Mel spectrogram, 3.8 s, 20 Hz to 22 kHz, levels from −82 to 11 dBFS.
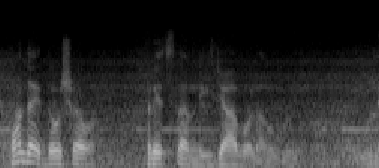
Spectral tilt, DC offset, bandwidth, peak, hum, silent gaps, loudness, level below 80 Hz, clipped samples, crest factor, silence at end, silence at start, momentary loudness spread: -8 dB/octave; under 0.1%; 10.5 kHz; -8 dBFS; none; none; -25 LUFS; -50 dBFS; under 0.1%; 18 dB; 0 s; 0 s; 17 LU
